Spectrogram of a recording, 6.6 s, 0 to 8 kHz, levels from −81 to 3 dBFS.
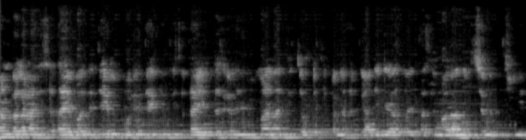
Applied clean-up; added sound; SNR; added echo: neural separator model SepFormer DNS4.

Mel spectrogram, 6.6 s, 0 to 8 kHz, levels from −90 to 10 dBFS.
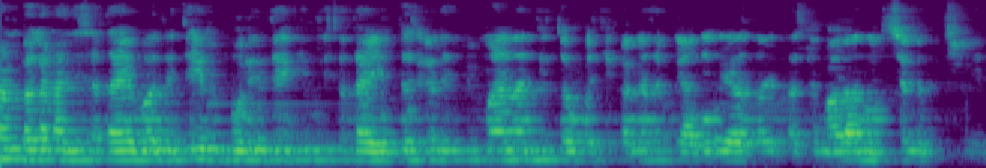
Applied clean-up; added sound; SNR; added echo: neural mask model DeepFilterNet 3.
